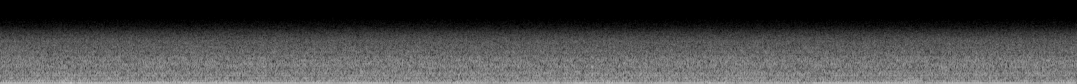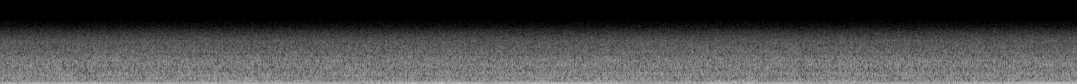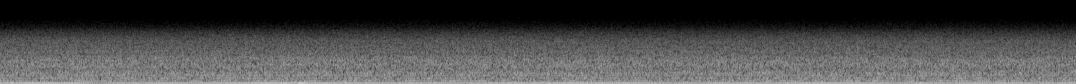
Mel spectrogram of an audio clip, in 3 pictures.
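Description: Box fan running on its low setting: a steady, unchanging rush of air over a deep low rumble, with a faint steady hum.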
